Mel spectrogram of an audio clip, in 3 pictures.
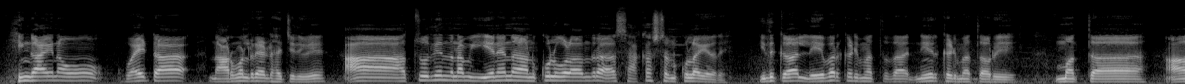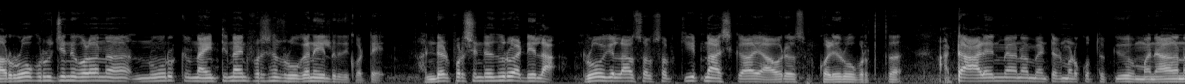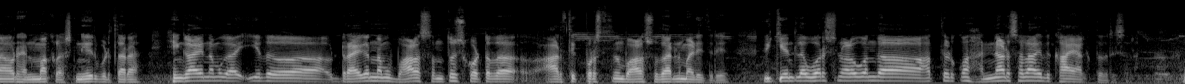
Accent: Ratnapur, Karnataka, India; ನಮ್ಮ ಊರು ರತ್ನಾಪುರ, ತಾಲೂಕು ತಿಕೋಟ, ಜಿಲ್ಲಾ ಬಿಜಾಪುರದವ್ರು.

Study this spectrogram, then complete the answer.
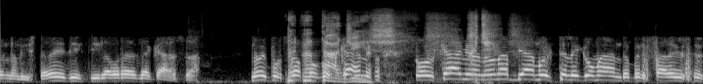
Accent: Campania, Italy; also born or lived in Potenza; Sono campano, sono vissuto a Potenza per tanti anni e mi trovo a Montenegro di Bisaccia da una decina.

